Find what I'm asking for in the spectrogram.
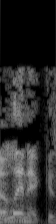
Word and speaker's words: Olynyk: How do we pronounce his name? It's Olynyk, right? – Kelly O. – Kelly O. – I've heard Olynyk and Olynyk. – Yeah. Olynyk is what it is.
